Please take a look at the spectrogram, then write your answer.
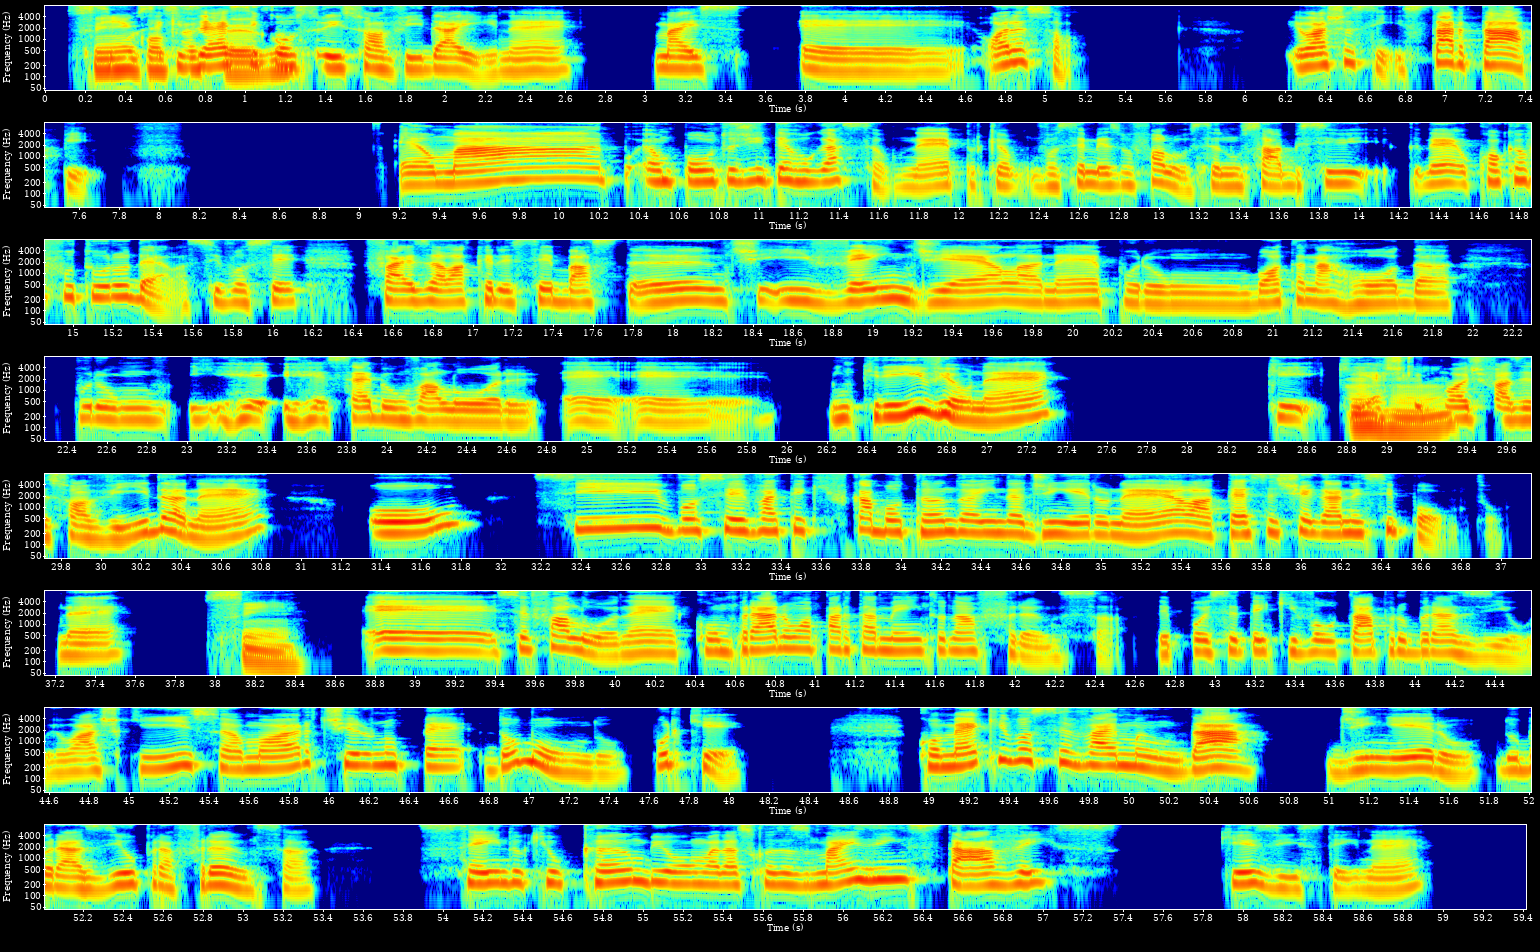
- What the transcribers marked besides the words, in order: in English: "startup"
- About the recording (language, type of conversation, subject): Portuguese, advice, Como posso tomar decisões mais claras em períodos de incerteza?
